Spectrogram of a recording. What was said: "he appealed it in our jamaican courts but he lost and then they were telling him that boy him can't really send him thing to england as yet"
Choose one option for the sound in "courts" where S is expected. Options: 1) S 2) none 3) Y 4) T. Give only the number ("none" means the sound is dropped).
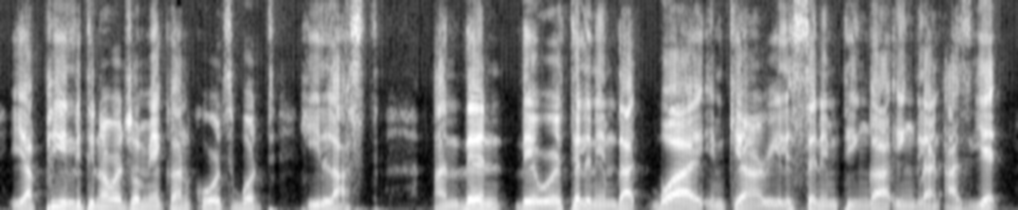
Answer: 1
